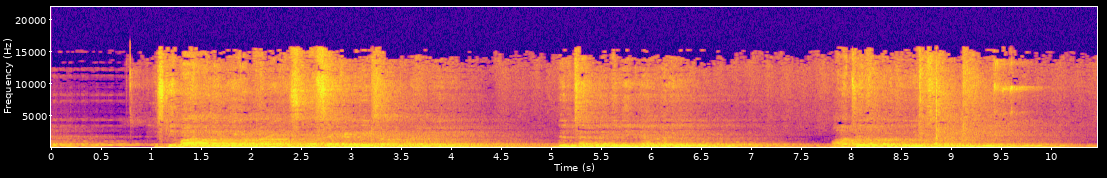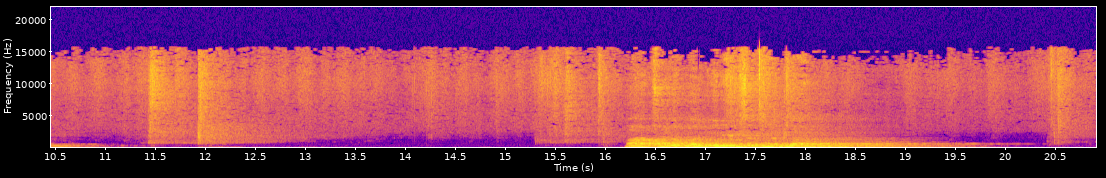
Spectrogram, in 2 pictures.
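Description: An elderly man speaks steadily, explaining, close by.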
